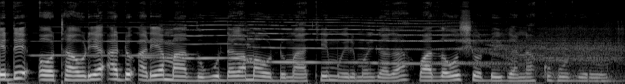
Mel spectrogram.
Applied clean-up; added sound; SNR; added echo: none; Squeak; 13 dB; none.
